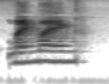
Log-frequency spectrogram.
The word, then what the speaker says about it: ylang-ylang: If you're someone who likes scents, you can heal with aromatherapy with scents like Lang Lang, that's spelled Y-L-A-N-G, Y-L-A-N-G, pine, rose, jasmine, or rosewood.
